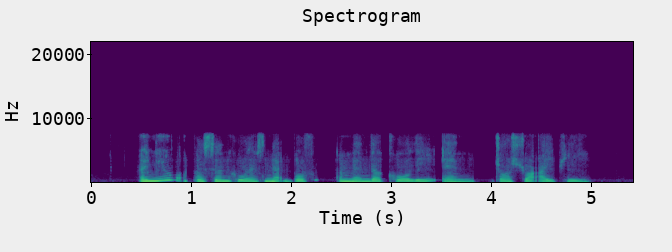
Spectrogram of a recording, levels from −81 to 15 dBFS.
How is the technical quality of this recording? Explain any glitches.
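The technical quality is limited by Speex codec damage, which is plainly audible throughout the speech. Speex is a CELP coder that rebuilds speech from a predicted spectral envelope plus a coded excitation signal. At a rate consistent with roughly 10 kbps, too few bits reach the excitation, so the speech sounds noisy and hoarse. The band stops at 7.8 kHz, which points to wideband 16 kHz operation.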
